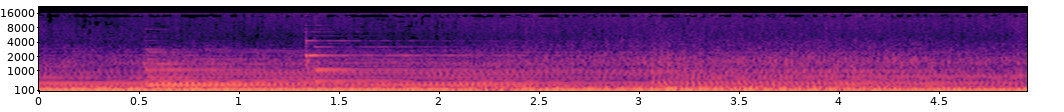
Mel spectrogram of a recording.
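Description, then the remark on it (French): A loud, steady aircraft engine drones continuously, briefly stumbling and sputtering near the middle before the engine picks up again and the sputtering stops, settling back into a smooth, slightly shifted hum. No voices are heard. “Et d'ailleurs, le moteur repart et le bafouillage cesse.”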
